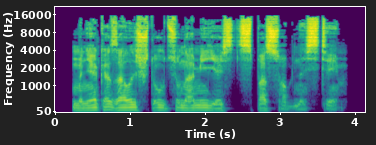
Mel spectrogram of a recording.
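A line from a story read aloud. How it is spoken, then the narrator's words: Grumbled. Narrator (Russian): проворчал ночной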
